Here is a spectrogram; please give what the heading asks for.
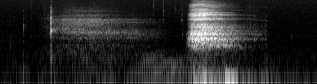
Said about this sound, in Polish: Wzięłam głęboki oddech, bo wychodzi na to, że dotarłam, dotarłyśmy wspólnie, dotarliśmy, jeśli mężczyźni tego słuchają, e, do końca tematu sprzedażowego.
